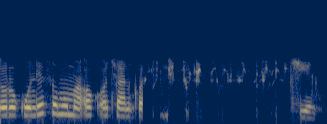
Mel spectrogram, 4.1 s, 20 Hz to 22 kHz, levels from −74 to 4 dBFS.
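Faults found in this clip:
Codec payload misread, 1.78 to 3.64 s, right after "somo ma ok ochan". Speech replaced by garbled noise and warble that barely tracks it. AMR-NB frames decoded with fields in wrong places, which fits octet-aligned packing read as bandwidth-efficient.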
